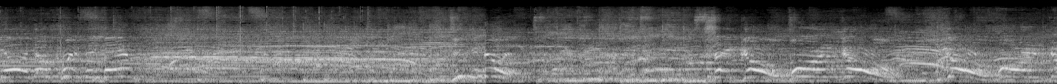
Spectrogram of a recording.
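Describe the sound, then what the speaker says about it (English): A crowd cheers on a strongman at a strength-team show, with loud whoops, yells and children's shouts rising and falling over several seconds, close and energetic. "They're cheering you on. Don't quit"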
